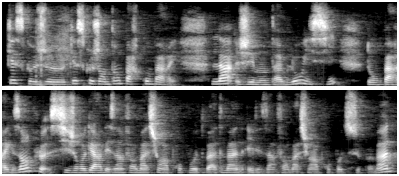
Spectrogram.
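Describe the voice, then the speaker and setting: A woman teaching an English grammar lesson, patiently repeating each step. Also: medium pitch. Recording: dull, lo-fi sound.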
